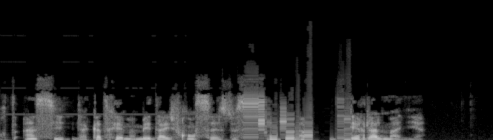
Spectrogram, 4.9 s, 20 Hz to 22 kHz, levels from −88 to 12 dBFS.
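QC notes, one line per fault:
0.00–2.24 s, switching supply whistle: a thin high whistle around 4 kHz, sitting about 35 dB under the speech, from a switching power supply running in an audible burst mode or beating with another one.
2.44–3.51 s, robotic sound from repeated short buffers: speech becomes a rigid metallic buzz at 188 Hz, likely from late audio being filled by looping a short buffer of about 5.3 ms.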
